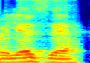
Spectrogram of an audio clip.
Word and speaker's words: Eliezer: A sílaba forte está lá no final, Eliezer. E Eliezer.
